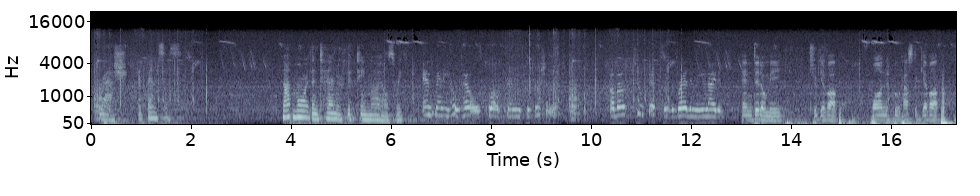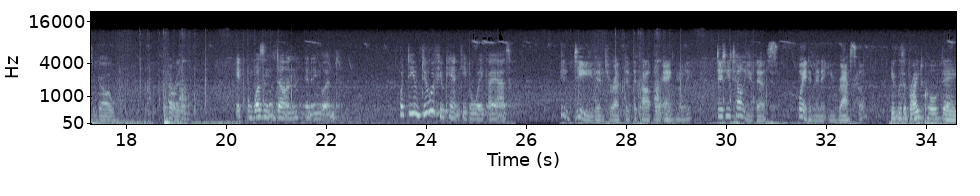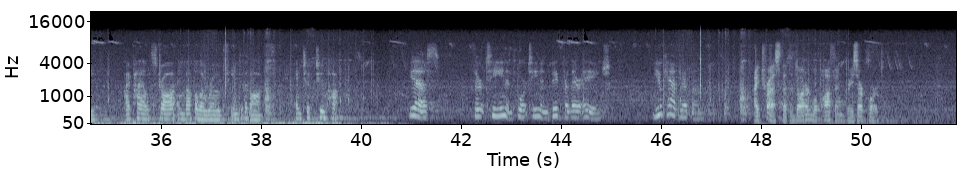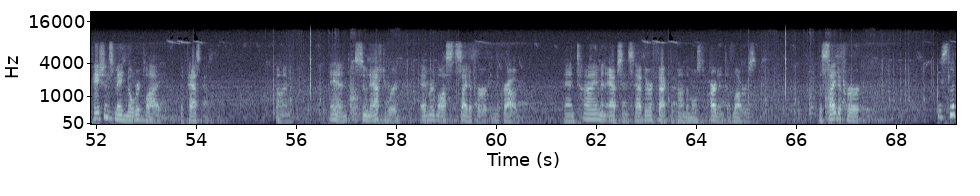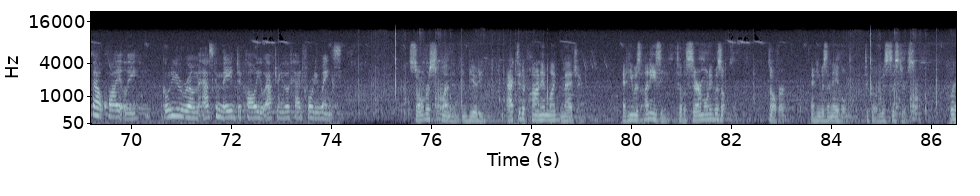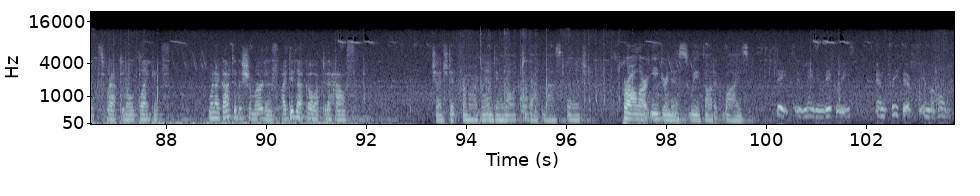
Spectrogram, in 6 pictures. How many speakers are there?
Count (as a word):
eight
